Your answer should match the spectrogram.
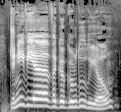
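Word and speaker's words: Genevieve Bujold: That's a correct pronunciation, by the way. I Googled it. It's Genevieve Vabruglio, Michael Douglas and Elizabeth Ashley.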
